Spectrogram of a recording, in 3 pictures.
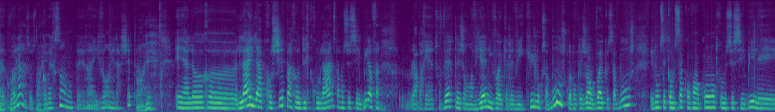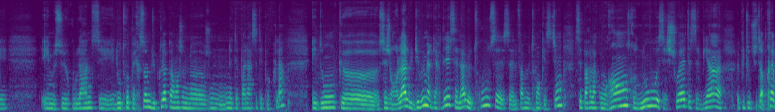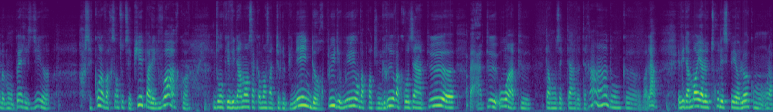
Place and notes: Mont-Saint-Guibert, Belgique - Fort Saint-Héribert
Fragment of an interview of Françoise Legros. Her father bought a forest and he acquired almost unexpectedly a massive undeground fortification. She explains what the foundation do, in aim to renovate this old place.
